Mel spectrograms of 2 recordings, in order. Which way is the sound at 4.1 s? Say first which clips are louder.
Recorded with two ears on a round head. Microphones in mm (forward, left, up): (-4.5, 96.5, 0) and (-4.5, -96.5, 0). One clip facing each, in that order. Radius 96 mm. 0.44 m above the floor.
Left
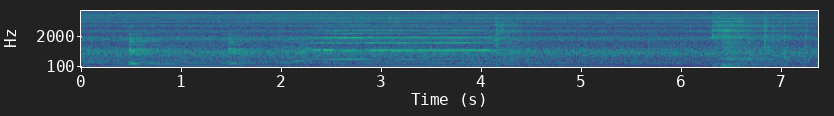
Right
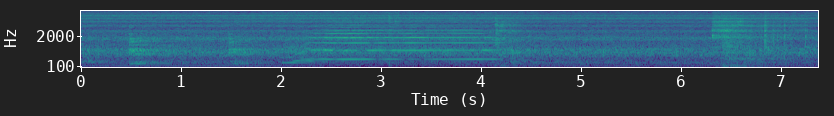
Left 1 dB; 45° left (ahead or behind).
